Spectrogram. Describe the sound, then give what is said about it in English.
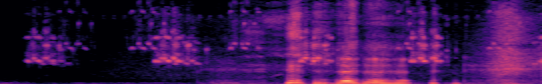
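A cricket chirps in two short bursts of rapid, high-pitched trills, followed by a louder, lower-pitched rustling burst that mixes with the continuing chirps. “Do you know what I hear sometimes when we're in there? Chirp.”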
